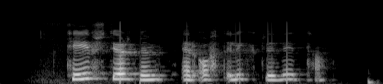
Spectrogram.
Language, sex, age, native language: Icelandic, female, 18-19, Icelandic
